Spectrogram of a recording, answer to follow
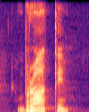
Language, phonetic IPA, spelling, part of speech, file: Ukrainian, [ˈbrate], брати, verb, Uk-брати.ogg
- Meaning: 1. to take, to grab; but while брати is generic, дістати means "to take out (from, e.g. the fridge or a box)" and it is followed by the preposition з 2. to gather, to pick up 3. to fetch (liquid)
